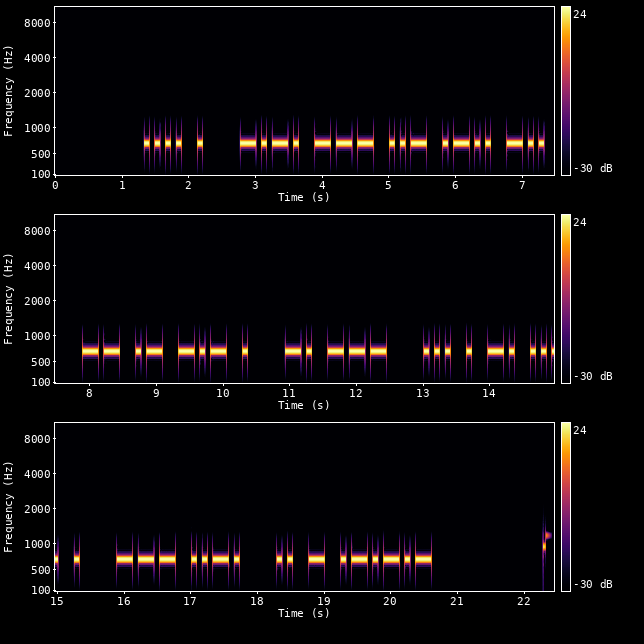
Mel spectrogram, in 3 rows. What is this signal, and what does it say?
Morse code, heard as a keyed tone, about 15 wpm, 700 Hz. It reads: HE COULD MAKE NO SENSE OF IT.
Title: Sentences from Top 1000 Words - Review Part 4 - 15wpm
